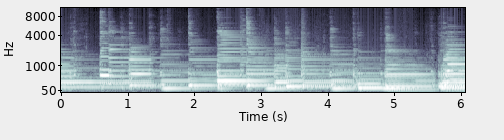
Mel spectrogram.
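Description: Solo acoustic guitar playing an instrumental passage, chords picked and strummed so that the notes ring on into each other.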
